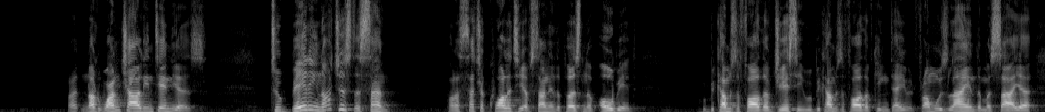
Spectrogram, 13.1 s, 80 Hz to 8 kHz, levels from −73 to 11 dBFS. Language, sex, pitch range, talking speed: English, male, 110-165 Hz, 190 wpm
